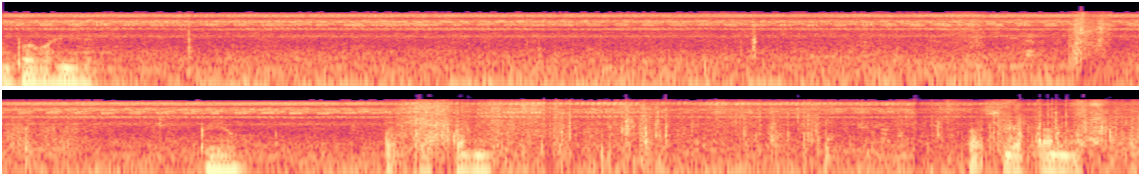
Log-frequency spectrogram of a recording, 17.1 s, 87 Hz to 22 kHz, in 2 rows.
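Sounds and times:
insects trilling: 0:00.0 - 0:17.0.

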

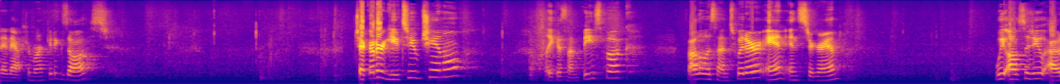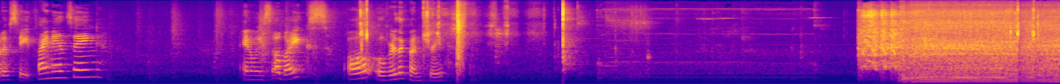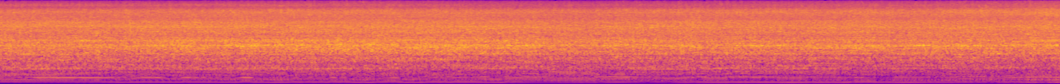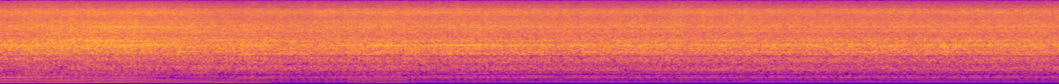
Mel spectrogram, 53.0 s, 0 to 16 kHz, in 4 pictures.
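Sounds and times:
motorcycle engine idling: 0:24.0 - 0:52.9.

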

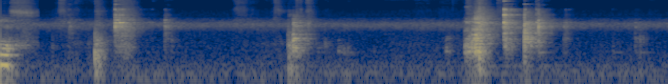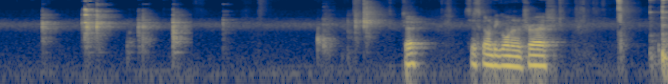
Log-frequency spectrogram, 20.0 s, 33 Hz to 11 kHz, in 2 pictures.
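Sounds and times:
metal wrench clinking: 0:19.3 - 0:20.0.

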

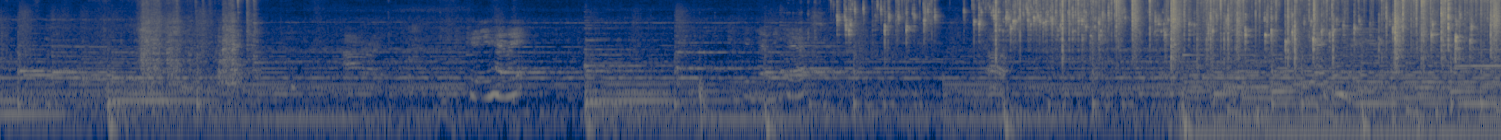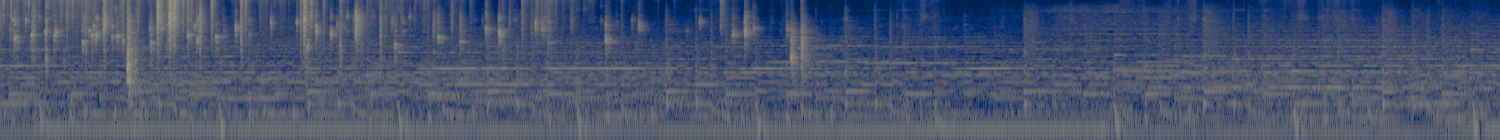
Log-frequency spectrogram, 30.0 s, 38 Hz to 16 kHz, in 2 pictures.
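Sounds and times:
background music: 0:00.0 - 0:30.0
frying pan sizzling and crackling: 0:08.2 - 0:23.3.

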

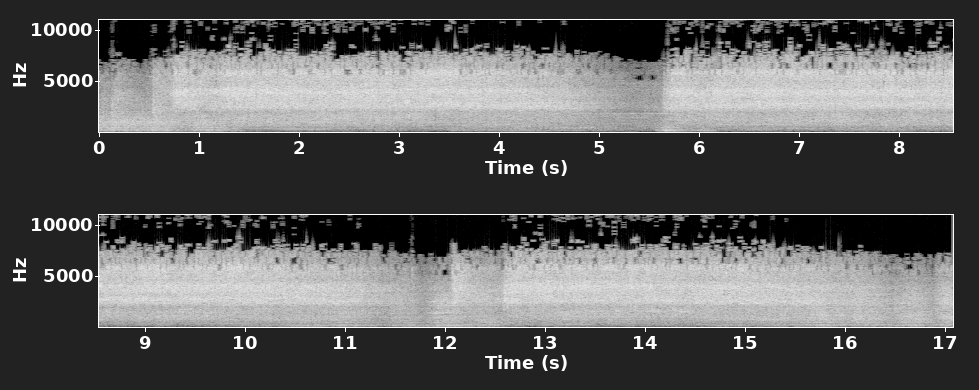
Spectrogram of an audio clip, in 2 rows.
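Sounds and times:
electric drill running: 0:00.8 - 0:04.9, 0:05.7 - 0:11.4, 0:12.6 - 0:15.8.

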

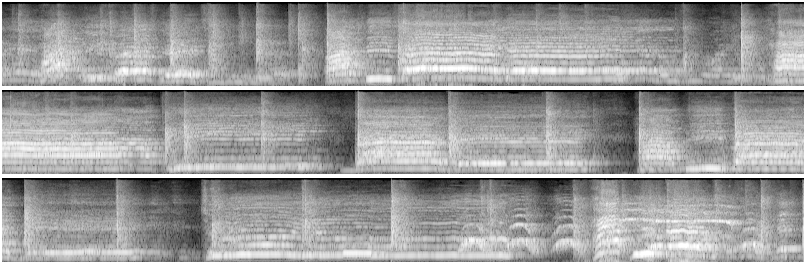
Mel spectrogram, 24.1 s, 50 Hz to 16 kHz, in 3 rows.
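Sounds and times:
people singing together: 0:00.0 - 0:21.2
handclaps: 0:00.1 - 0:04.2, 0:12.5 - 0:12.7, 0:13.4 - 0:14.6, 0:19.9 - 0:24.0.

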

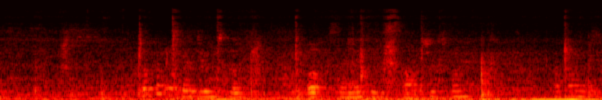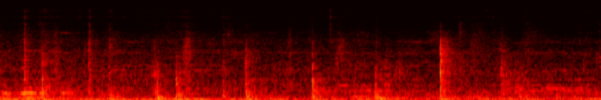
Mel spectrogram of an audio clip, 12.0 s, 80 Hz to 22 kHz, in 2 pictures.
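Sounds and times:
faint music: 0:00.0 - 0:12.0.

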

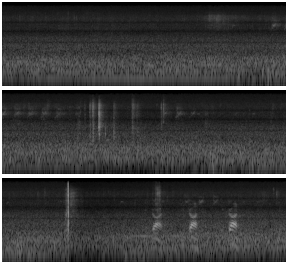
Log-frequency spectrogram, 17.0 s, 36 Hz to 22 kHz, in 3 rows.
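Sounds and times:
outdoor background rumble: 0:00.0 - 0:17.0
bird chirping: 0:04.6 - 0:07.2, 0:08.9 - 0:10.8, 0:14.9 - 0:16.7.

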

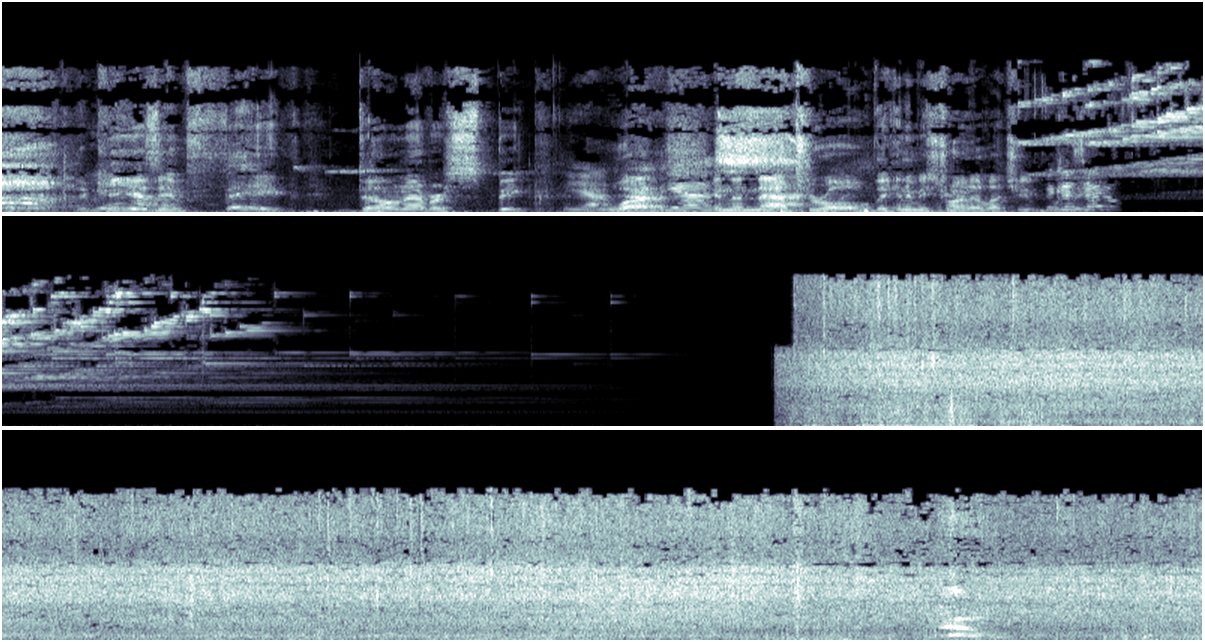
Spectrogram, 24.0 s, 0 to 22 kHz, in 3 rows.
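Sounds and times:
forest fire rushing wind and flames: 0:04.5 - 0:06.3, 0:13.2 - 0:24.0.

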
